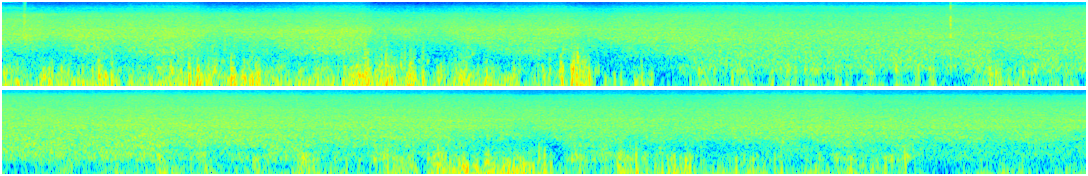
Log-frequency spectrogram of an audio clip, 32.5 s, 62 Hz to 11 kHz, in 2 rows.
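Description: Wind buffeting the camera microphone over the steady wash of surf breaking on the beach. The low rumbling gusts are heaviest through the first ten seconds and again about 23 seconds in.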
